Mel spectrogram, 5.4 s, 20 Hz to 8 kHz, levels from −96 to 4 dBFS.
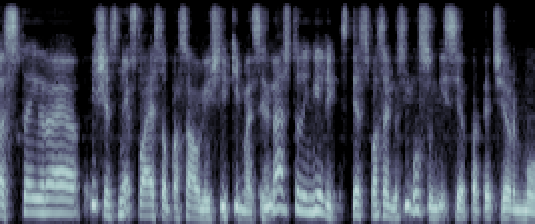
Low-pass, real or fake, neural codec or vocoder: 7.2 kHz; fake; codec, 16 kHz, 1 kbps, FunCodec, trained on LibriTTS, 50 frames a second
